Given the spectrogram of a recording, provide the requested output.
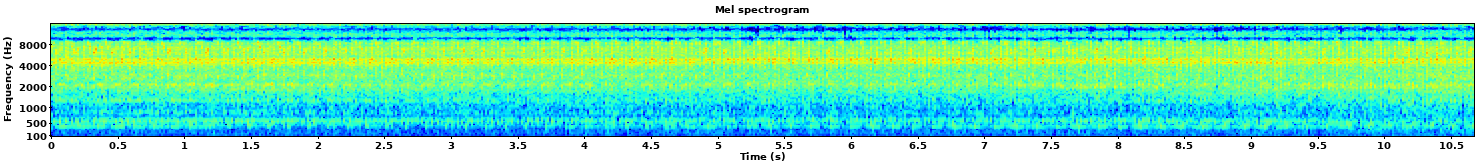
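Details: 2011 BMW 325i N53B30 with new coils, plugs, oil and air filter; it had a cylinder 6 misfire the day before. After a popping air-valve-like switch at around 0:10 it starts a busy, uneven, ticking rough idle, which lasts a few minutes and clears. Cause unknown.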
